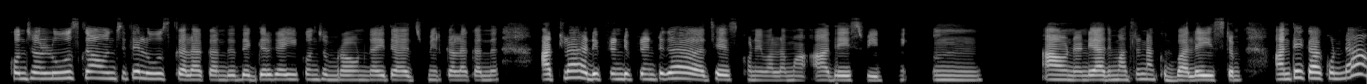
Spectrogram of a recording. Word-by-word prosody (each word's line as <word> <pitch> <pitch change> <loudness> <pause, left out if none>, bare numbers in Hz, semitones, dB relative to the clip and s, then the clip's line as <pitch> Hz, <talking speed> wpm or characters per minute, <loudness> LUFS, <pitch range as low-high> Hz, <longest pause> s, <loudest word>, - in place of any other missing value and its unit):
కొంచెం 270 +1 +1
లూస్‌గా 295 +2 +1
ఉంచితే 275 +2 -3
లూస్ 255 -2 +1
కళాకంద్ 215 -1 0
దగ్గరగై 230 +2 +2 0.2
కొంచెం 230 -1 -4
బ్రౌన్‌గైతే 210 0 -2
అజ్మీర్ 210 +2 -9
కళాకంద్. 205 0 -4 0.5
అట్లా 300 +7 0 0.2
డిఫరెంట్ 250 +1 +1
డిఫరెంట్‌గా 250 +4 +1 0.4
చేసుకునేవాళ్ళం 200 -2 -2 0.3
అదే 200 0 +2
స్వీట్‌ని. 190 +2 -6 0.3
హ్మ్. 205 -1 -5 0.8
అవునండి. 215 -1 +2
అది 210 0 -1
మాత్రం 210 +3 -5
నాకు 225 -2 -7
భలే 200 +1 +4
ఇష్టం. 200 0 -2 0.4
అంతే 250 +6 +4
కాకుండా 275 +4 +3
215 Hz, 110 wpm, -22 LUFS, 205-250 Hz, 0.8 s, భలే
